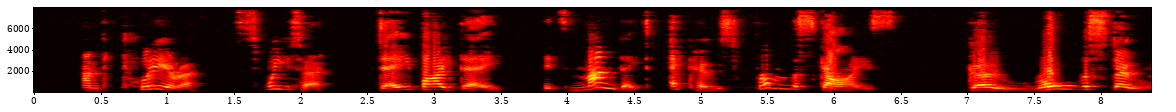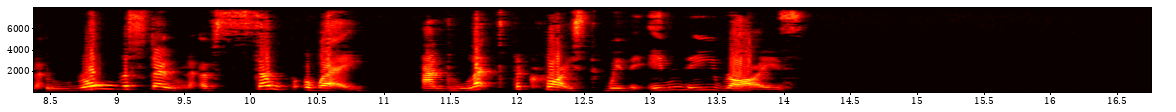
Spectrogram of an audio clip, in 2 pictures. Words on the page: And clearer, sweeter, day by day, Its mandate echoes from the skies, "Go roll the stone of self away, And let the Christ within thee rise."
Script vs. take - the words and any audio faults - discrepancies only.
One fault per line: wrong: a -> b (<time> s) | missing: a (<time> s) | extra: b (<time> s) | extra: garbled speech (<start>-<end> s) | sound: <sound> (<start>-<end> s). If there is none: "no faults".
extra: roll the stone (8.4 s)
